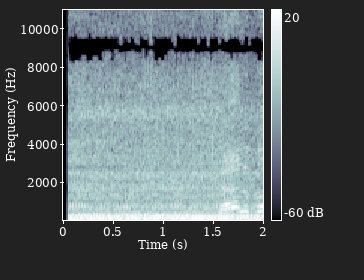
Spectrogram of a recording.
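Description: Al-Ghazi 480 tractors' three-cylinder diesel engines running steadily with an even low pulse. A man calls out near the end.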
